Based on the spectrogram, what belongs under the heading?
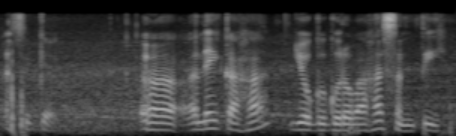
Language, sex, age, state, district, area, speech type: Sanskrit, female, 45-60, Maharashtra, Nagpur, urban, spontaneous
